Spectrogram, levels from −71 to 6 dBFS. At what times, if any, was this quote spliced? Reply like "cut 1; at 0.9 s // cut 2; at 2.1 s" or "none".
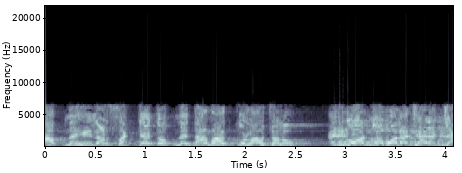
cut 1; at 2.9 s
